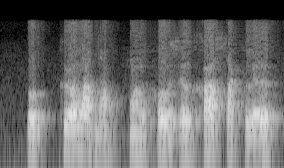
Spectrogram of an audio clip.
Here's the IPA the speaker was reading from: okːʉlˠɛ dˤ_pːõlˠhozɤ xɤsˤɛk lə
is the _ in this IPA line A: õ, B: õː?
A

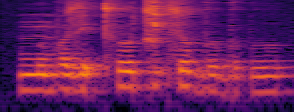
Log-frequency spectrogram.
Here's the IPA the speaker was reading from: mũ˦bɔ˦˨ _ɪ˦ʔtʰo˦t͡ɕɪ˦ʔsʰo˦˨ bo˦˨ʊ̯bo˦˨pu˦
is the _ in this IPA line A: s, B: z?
B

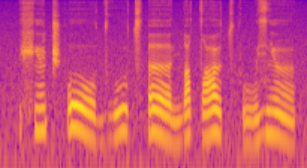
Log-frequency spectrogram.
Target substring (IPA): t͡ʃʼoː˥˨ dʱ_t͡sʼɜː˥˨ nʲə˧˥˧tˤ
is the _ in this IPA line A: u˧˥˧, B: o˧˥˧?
A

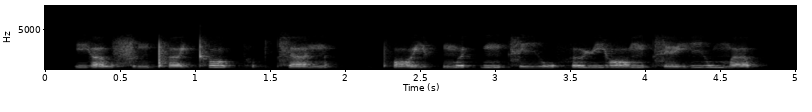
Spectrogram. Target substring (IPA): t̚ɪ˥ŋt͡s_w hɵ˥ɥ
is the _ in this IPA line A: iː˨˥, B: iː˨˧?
A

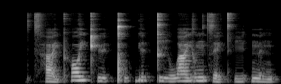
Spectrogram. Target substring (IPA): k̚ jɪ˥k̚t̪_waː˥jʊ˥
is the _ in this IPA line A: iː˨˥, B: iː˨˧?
B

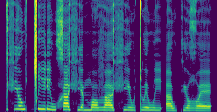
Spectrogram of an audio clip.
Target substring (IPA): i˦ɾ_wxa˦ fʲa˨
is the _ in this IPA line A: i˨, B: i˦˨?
A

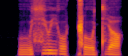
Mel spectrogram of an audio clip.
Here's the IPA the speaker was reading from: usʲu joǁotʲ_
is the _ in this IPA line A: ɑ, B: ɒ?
A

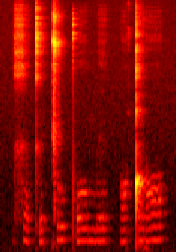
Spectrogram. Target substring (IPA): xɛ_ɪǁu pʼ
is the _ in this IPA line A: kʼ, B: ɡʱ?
A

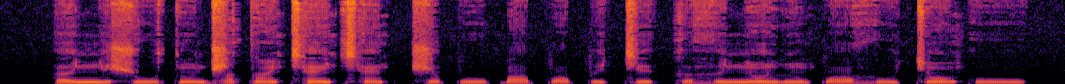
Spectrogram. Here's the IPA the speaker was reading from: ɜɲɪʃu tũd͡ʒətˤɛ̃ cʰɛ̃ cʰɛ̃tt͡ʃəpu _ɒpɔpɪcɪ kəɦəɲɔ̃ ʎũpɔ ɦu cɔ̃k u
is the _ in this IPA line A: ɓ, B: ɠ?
A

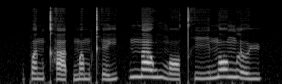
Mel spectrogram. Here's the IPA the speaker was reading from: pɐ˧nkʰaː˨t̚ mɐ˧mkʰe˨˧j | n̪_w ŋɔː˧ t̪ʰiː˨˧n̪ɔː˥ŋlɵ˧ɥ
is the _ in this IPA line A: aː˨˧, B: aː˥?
B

